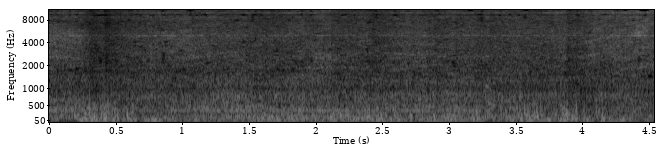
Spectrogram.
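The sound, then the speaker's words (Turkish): A steady, loud roar of the twin engines of a passenger plane of a private Somali airline, landing at the airport in the capital Mogadishu with 34 people aboard, continuous throughout with no pauses or voices. “Çift motorlu uçak başkent Mogadishu'da havalimanına indikten sonra pist dışına yöneldi.”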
